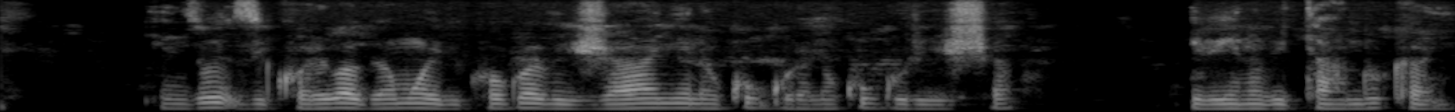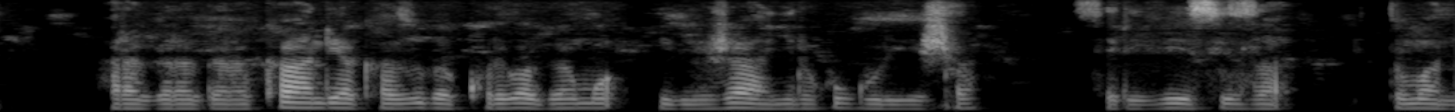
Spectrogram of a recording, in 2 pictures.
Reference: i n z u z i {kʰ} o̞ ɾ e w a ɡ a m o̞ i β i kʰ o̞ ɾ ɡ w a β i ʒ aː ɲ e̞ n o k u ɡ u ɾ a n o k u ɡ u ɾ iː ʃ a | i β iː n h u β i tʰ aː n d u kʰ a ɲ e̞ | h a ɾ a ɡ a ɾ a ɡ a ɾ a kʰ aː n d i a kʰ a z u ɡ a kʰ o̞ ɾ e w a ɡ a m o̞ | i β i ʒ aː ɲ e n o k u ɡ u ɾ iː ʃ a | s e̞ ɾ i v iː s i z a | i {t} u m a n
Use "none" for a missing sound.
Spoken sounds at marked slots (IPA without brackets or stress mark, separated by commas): kʰ, t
